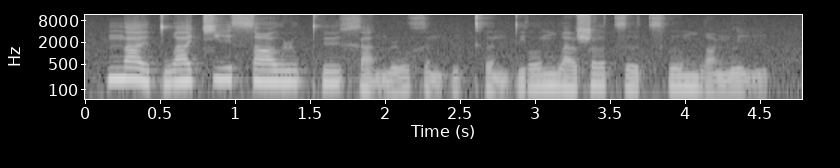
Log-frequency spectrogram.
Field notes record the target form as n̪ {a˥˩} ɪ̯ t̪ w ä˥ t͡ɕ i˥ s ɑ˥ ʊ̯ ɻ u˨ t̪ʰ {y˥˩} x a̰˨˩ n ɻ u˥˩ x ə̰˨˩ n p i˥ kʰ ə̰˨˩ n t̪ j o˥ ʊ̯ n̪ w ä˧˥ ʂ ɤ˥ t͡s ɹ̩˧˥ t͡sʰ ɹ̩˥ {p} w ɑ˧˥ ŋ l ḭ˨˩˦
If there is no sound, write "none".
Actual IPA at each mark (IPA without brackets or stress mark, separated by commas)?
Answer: a˥˩, y˥, m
